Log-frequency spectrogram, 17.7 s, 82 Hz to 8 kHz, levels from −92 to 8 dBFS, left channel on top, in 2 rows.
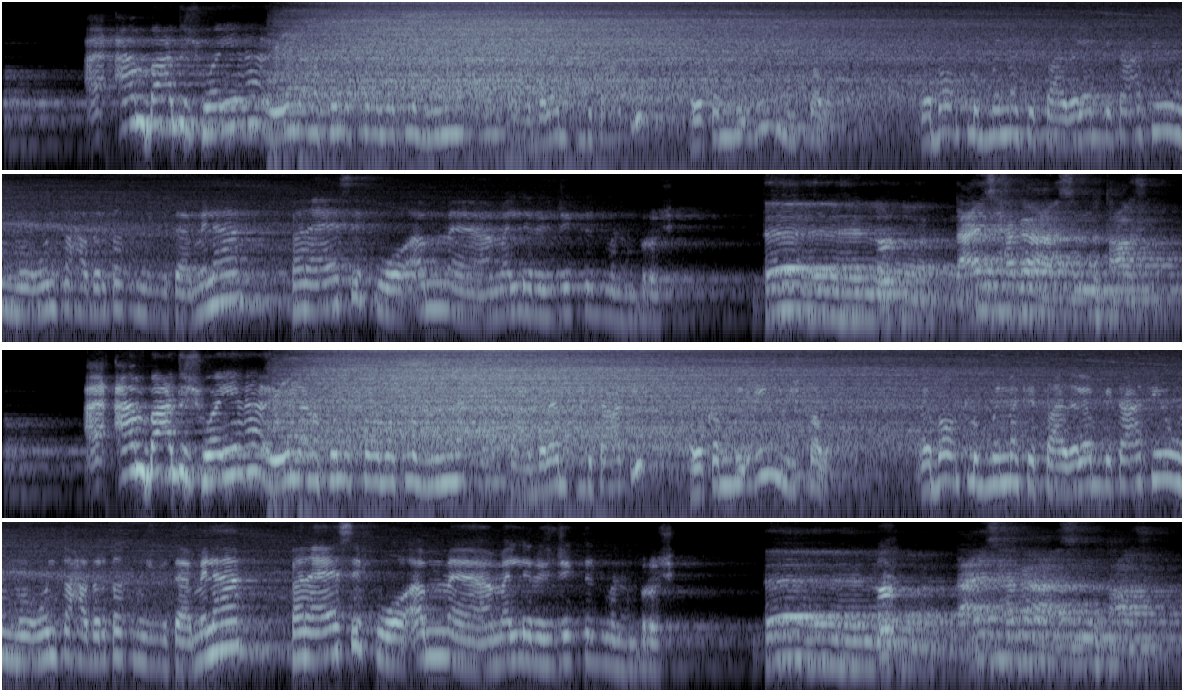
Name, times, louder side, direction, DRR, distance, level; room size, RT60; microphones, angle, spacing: voice 1, 0.6-4.8 5.2-6.2 6.8-10.7 11.0-13.9 15.4-15.6, right 5 dB, 55° right, 16 dB, 0.4 m, -31 dB
Tools, 2.0-10.7, right 3 dB, 35° right, 4.1 m, -32 dB
voice 2, 14.6-17.5, left 1 dB, 85° left, 2 dB, 1.8 m, -32 dB
16.5 x 16.0 x 3.1 m, 2.5 s
head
